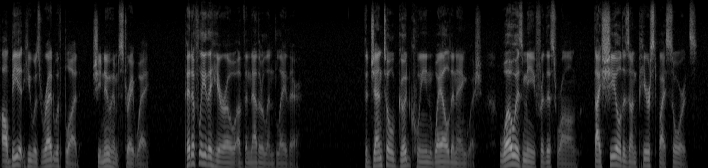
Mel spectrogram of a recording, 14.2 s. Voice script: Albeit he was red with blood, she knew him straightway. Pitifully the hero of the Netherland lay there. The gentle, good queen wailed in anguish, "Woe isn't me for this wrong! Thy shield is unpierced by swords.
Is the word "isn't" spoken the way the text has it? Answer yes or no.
no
